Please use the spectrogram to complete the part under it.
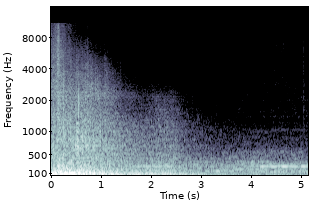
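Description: Confringo fire spell explosion in the video game Hogwarts Legacy: a loud booming blast at the start that rolls off into a long, fading rumble.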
